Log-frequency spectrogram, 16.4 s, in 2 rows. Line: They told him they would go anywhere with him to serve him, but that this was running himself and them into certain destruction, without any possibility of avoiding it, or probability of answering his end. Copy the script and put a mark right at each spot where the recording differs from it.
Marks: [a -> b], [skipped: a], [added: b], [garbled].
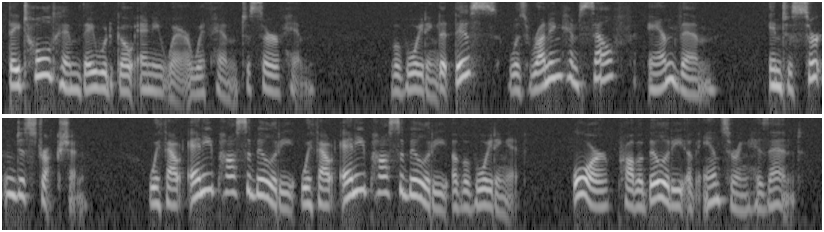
They told him they would go anywhere with him to serve him, [but -> avoiding] that this was running himself and them into certain destruction, without any possibility [added: without any possibility] of avoiding it, or probability of answering his end.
